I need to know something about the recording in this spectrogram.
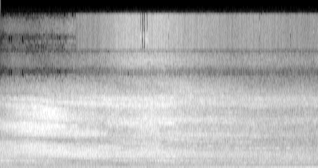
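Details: Diesel-powered fire sprinkler pump on its weekly half-hour test with the isolation valve closed: a steady, even diesel drone with a deep low rumble and no knocks or misses; the engine is healthy under test.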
